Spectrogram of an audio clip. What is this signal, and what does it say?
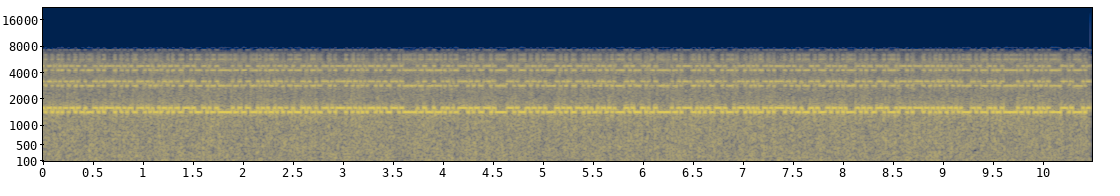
Two-tone teleprinter signal, about 170 Hz shift.
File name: findings / 202 coronal iodine 3mm.gen-15 rtty rx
